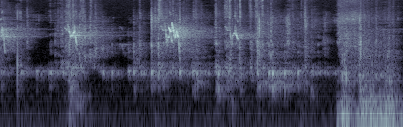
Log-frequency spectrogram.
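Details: Australian budgerigar chirping softly: a few short warbled notes and squeaky chirps spaced about a second apart over a steady low hum. A rougher, noisy burst comes near the end.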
